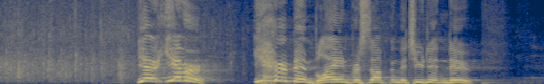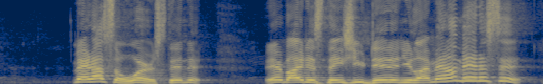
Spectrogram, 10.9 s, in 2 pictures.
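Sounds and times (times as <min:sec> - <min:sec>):
audience clapping hands: 0:00.0 - 0:02.7
speech: 0:01.4 - 0:04.8, 0:06.2 - 0:07.5, 0:08.1 - 0:10.7.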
